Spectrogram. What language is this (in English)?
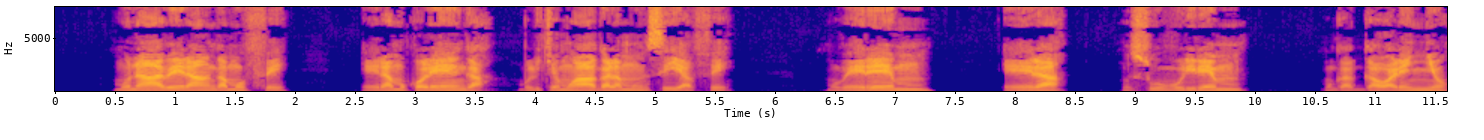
Ganda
